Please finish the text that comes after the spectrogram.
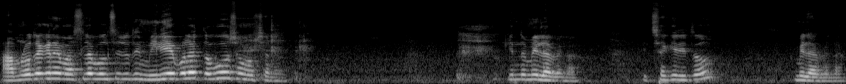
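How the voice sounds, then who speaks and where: High-voiced man teaching a religious lesson. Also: steady tone, slight background noise. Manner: slowly demonstrates Arabic recitations, asks students rhetorical questions. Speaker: Islamic teacher.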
